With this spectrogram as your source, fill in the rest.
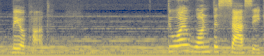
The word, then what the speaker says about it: Leopard: That's a cool name because like um Cleopatra uh Cleopatra and then Leopart uh uh leopard is pronounced leopard and in German leopart.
